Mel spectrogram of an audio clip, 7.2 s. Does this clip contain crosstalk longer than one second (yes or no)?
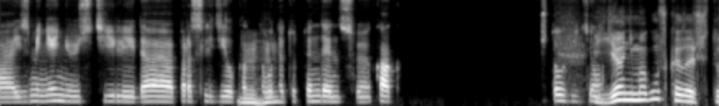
no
